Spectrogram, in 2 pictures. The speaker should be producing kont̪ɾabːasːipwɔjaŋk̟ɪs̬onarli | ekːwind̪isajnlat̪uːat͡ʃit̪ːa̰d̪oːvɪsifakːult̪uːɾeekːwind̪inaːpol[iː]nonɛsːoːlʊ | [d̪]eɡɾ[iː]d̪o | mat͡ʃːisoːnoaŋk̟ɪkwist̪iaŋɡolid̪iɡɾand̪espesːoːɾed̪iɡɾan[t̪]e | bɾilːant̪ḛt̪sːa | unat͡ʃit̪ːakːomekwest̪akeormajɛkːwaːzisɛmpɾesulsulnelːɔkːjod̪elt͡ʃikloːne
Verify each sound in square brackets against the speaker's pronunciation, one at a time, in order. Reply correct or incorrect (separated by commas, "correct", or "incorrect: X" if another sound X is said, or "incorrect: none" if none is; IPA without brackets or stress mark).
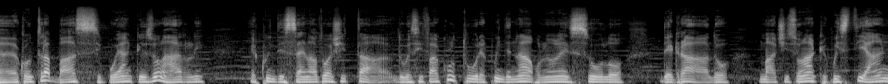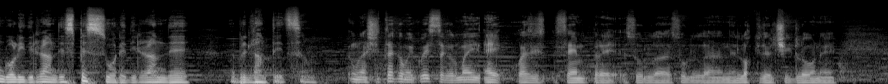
incorrect: i, correct, incorrect: aː, incorrect: d̪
